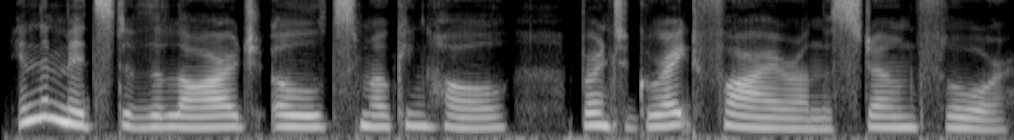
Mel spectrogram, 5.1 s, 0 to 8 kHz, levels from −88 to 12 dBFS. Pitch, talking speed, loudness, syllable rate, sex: 205 Hz, 200 wpm, -18 LUFS, 4.4 syllables/s, female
